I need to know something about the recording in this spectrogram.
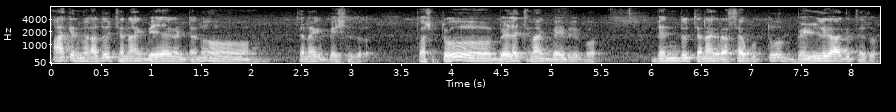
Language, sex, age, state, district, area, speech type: Kannada, male, 60+, Karnataka, Chamarajanagar, rural, spontaneous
